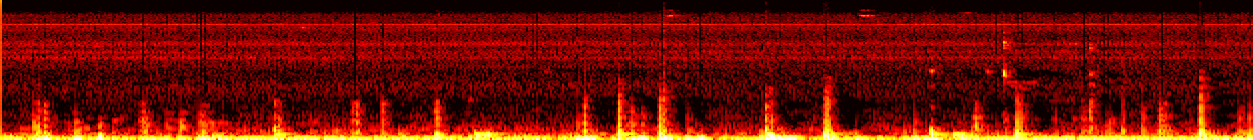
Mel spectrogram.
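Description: Rapid heart sounds at irregular intervals, fitting atrial fibrillation, an irregularly irregular rhythm.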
